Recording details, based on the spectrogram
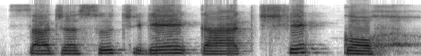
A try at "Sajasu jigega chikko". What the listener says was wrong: Yeah, I like that. You really emphasize that. That's awesome.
